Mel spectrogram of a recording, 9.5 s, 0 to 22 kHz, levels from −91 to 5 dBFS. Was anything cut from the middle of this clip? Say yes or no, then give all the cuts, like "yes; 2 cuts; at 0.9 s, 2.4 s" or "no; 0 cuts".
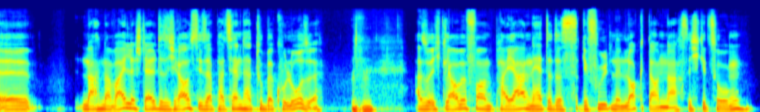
yes; 1 cut; at 7.2 s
